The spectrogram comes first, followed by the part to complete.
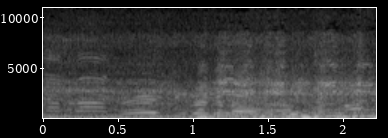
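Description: Several motorcycle engines running at low revs as the bikes creep forward slowly, with people shouting over them.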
